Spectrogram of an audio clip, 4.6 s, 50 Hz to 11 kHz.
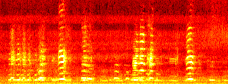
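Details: Various migratory birds calling at Junam Reservoir in Changwon, South Korea, early morning, 2019: overlapping nasal honks, some rising and some falling, repeated irregularly over a steady low rumble of background noise.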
